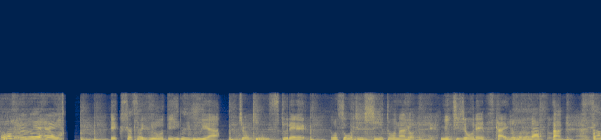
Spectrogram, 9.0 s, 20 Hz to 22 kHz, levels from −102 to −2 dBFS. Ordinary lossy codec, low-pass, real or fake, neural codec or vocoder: none; 7.2 kHz; fake; codec, 24 kHz, 1 kbps, SNAC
